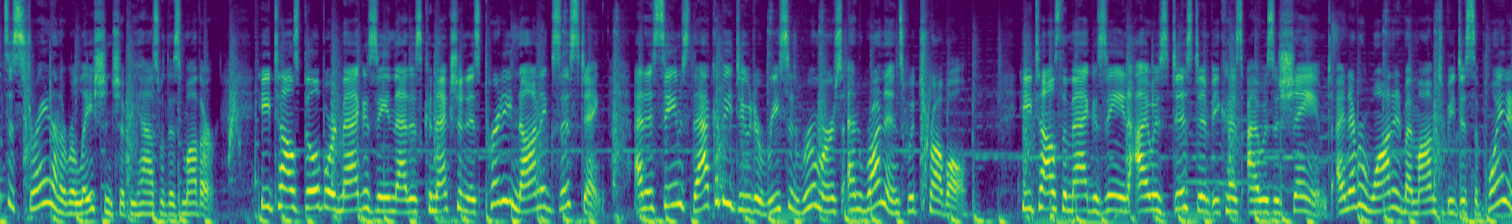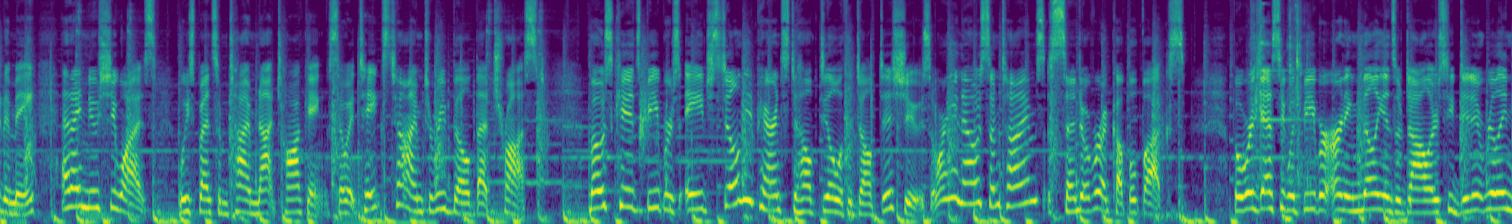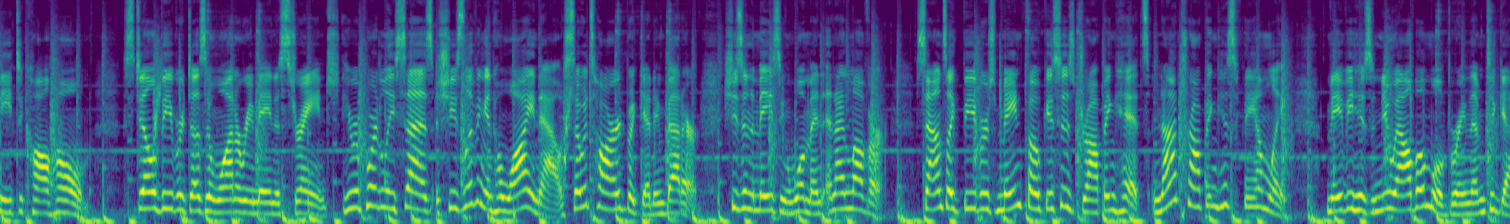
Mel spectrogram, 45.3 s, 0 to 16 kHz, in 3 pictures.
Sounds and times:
Music: 0.0s - 45.3s
Speech: 0.0s - 45.3s.

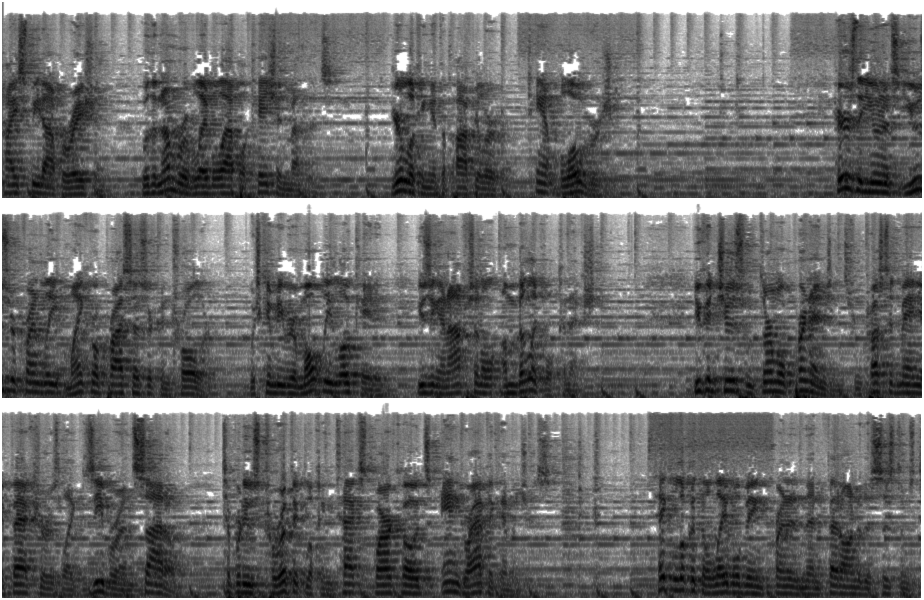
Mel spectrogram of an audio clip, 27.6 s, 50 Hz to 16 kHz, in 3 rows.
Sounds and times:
Speech: 0.0s - 6.2s, 8.4s - 15.2s, 16.1s - 24.0s, 25.0s - 27.5s
Music: 0.0s - 27.5s.

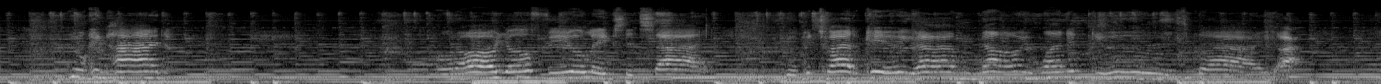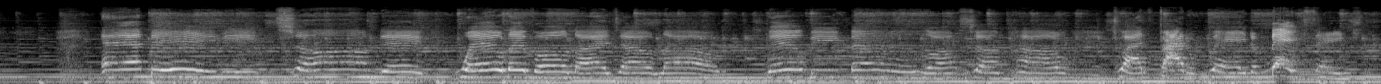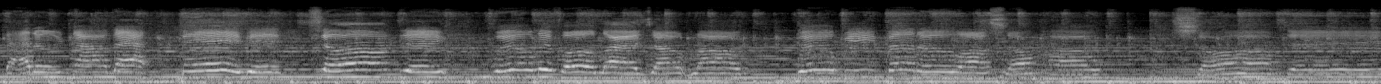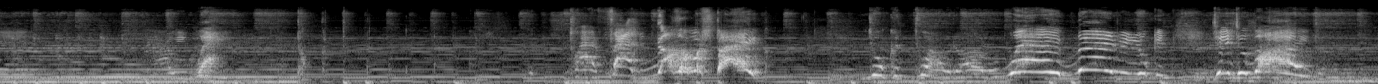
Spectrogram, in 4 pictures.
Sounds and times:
Music: 0.0s - 55.2s
Child singing: 0.6s - 1.7s, 4.4s - 7.2s, 7.8s - 13.1s, 14.8s - 38.8s, 39.4s - 41.8s, 42.9s - 43.8s, 46.8s - 49.2s, 50.0s - 54.8s.

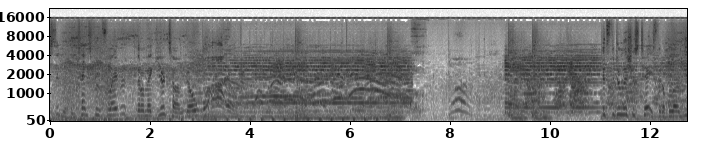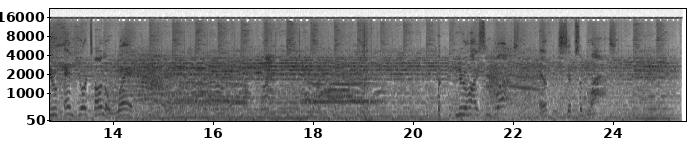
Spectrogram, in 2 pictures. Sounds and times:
Music: 0.0s - 7.3s, 9.0s - 25.4s
Speech: 11.0s - 14.4s, 20.8s - 24.0s.

